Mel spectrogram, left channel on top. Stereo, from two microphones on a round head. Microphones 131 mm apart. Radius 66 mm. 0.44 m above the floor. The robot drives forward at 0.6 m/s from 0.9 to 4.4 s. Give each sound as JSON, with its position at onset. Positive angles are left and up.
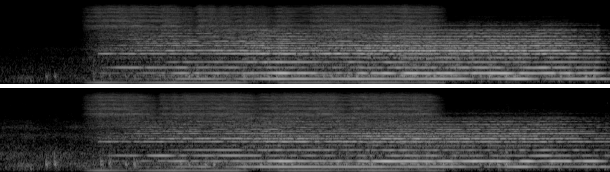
{"t": 1.0, "sound": "a violin", "side_deg": 20, "distance_m": 3.0}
